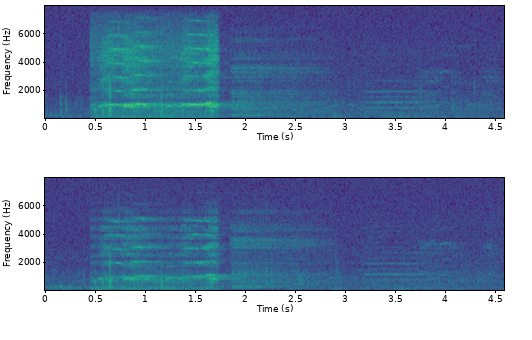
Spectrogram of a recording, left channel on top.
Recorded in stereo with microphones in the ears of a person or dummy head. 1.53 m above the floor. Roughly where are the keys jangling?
I don't hear keys jangling.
